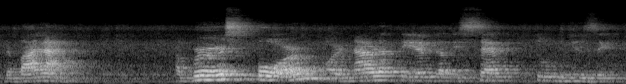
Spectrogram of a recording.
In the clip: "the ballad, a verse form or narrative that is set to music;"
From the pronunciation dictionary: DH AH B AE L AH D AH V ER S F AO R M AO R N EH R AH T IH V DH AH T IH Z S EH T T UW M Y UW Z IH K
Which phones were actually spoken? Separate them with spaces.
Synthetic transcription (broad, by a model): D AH B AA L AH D AH B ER S F AO R M AO R N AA R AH T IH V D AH T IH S EH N T UW M Y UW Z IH K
